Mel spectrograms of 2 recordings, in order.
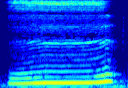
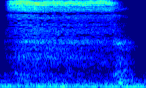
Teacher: Z is voiced I feel my voice working but s is unvoiced my voice is off what is the same though my mouth is in the same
